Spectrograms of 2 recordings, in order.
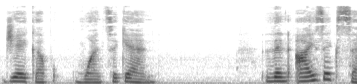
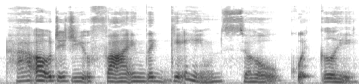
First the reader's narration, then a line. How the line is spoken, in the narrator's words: asked Isaac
